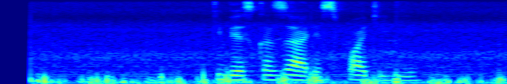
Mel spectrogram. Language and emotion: Russian, angry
